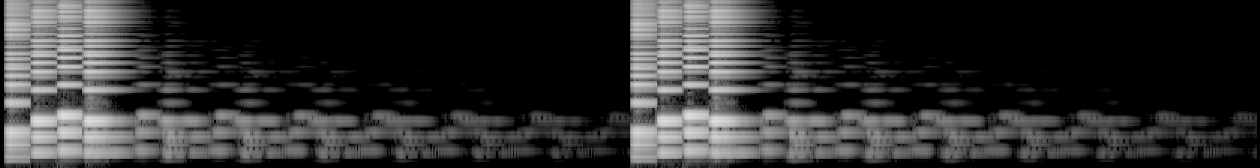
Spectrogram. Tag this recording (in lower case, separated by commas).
telephone, ringtone, alarm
